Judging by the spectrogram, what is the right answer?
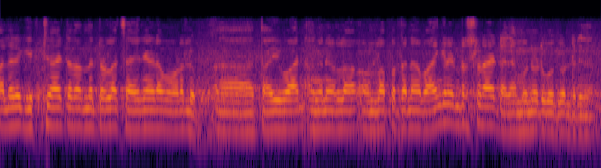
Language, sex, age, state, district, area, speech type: Malayalam, male, 45-60, Kerala, Kottayam, urban, spontaneous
